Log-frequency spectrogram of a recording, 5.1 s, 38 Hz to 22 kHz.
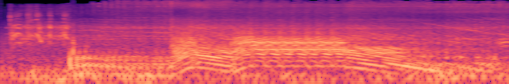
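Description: The engine of a Harley-Davidson Muscle motorcycle, a new model with a Porsche engine of 1.2 litres and 120 horsepower, cranks briefly, then fires up with a deep rumble and revs upward, settling into a loud, throbbing idle that continues steadily to the end.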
